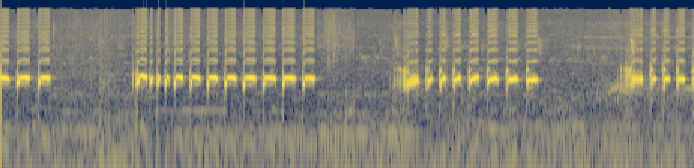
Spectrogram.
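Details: Lively local zebra dove used to draw other doves into song, delivering several bursts of rapid, clipped cooing notes, each burst opening with a louder rough note and separated by brief quiet gaps.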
